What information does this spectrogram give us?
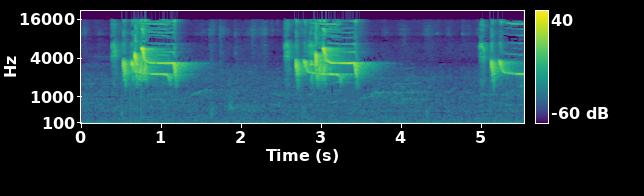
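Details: Sâu đầu đỏ performing competitive song, phrases about every two seconds, each a burst of high notes easing into a steady whistle that slides lower, with quiet between.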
